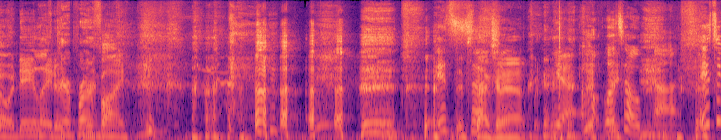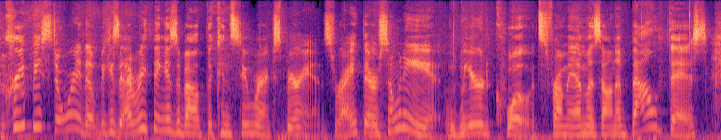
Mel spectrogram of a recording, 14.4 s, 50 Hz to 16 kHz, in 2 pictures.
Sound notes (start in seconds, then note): 1.2 laugh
